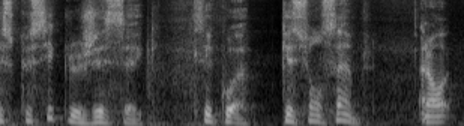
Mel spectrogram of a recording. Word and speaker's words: GESEC: parler d'abord qu'est ce que c'est que le g sec c'est quoi question simple alors imaginez vous soyez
